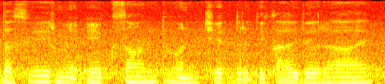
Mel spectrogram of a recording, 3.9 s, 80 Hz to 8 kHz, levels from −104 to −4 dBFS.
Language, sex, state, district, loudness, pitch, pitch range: Hindi, male, Uttar Pradesh, Lalitpur, -17 LUFS, 130 Hz, 130-140 Hz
